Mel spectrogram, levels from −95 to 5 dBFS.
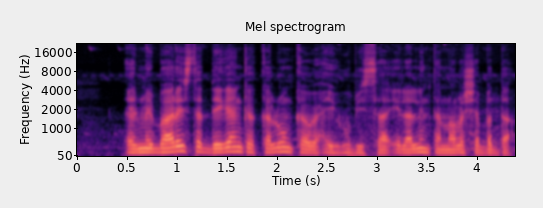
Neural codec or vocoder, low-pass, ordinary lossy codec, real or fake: none; none; none; real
